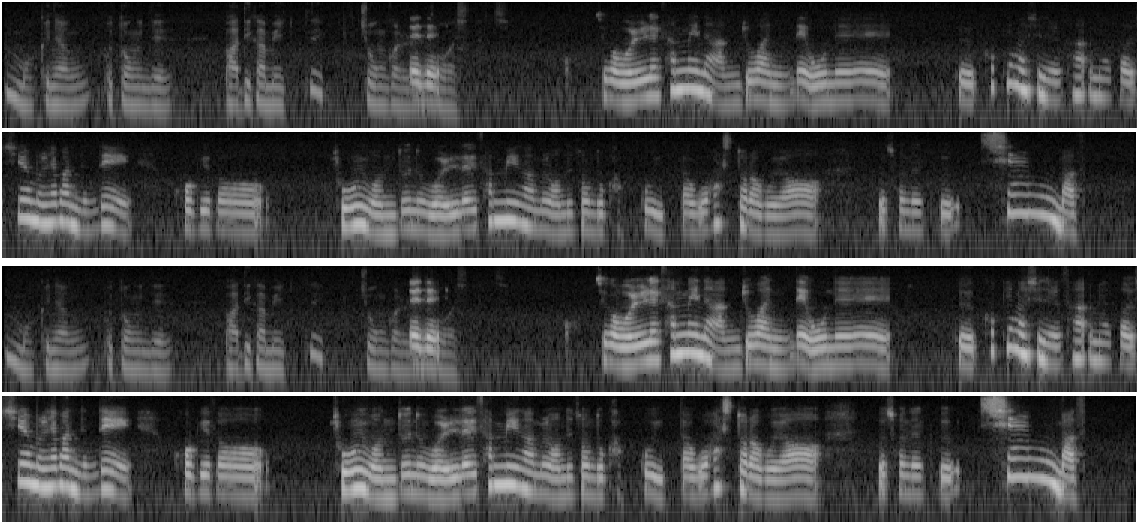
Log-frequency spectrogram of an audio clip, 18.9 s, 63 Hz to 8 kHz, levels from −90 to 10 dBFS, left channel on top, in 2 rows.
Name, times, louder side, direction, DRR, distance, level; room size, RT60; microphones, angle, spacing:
voice 1, 0.0-2.7 3.0-3.9 4.1-4.2, left 1 dB, 30° left, 5.2 m, -45 dB
voice 2, 5.0-7.4 8.0-10.5 11.0-11.6 12.3-14.5 14.8-16.3 16.8-18.5, right 4 dB, 90° right, 0.7 m, -28 dB
head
